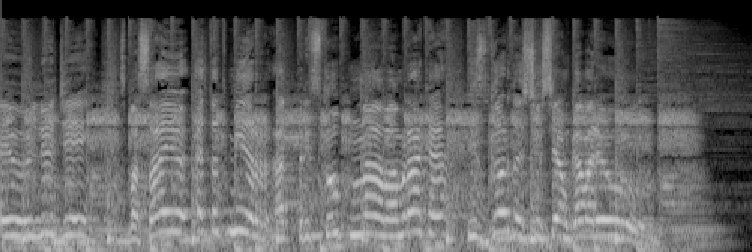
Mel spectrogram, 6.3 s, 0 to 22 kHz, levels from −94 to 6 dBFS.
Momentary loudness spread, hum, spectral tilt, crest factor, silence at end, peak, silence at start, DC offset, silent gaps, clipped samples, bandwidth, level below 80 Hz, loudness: 6 LU; none; -4 dB/octave; 16 dB; 0.3 s; -4 dBFS; 0 s; under 0.1%; none; under 0.1%; 16.5 kHz; -34 dBFS; -20 LUFS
